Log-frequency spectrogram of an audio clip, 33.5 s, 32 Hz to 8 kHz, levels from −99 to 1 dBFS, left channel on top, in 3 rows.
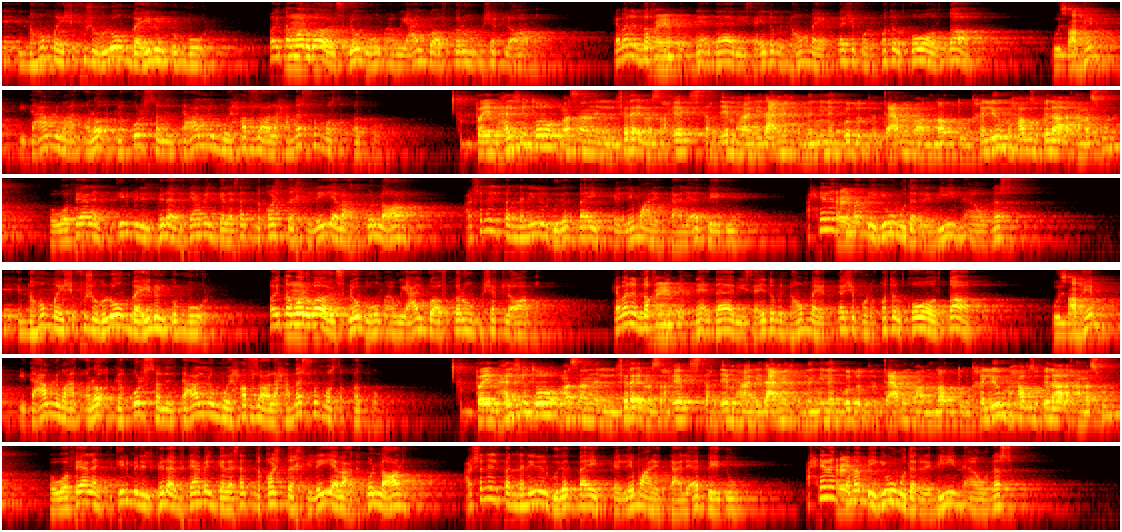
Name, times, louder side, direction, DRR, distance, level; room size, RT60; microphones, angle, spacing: voice 1, 0.0-2.1 2.7-5.4 6.1-9.7 10.5-11.0 11.5-14.5 22.8-26.4 27.0-29.7 30.4-32.5, right 3 dB, 40° right, 5 dB, 0.6 m, -28 dB
voice 2, 15.9-22.3 30.7-30.9, right 2 dB, 10° right, 1 dB, 1.2 m, -26 dB
10.5 x 7.7 x 6.5 m, 1.2 s
head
